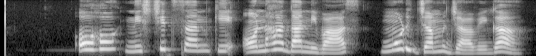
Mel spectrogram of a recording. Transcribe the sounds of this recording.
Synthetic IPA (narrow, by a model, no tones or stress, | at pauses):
oɦonɪʃt͡ʃɪt̪sɐnkiɔːnɦad̪anɪʋaːs | mʊɽd͡ʒɐmd͡ʒaːʋeːɡaː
